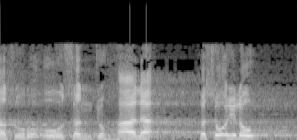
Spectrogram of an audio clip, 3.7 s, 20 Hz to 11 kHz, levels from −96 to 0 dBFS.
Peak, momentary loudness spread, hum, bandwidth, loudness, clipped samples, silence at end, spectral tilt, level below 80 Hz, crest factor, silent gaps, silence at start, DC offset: 0 dBFS; 15 LU; none; 8 kHz; -16 LUFS; under 0.1%; 0 s; -3.5 dB/octave; -58 dBFS; 18 dB; none; 0 s; under 0.1%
